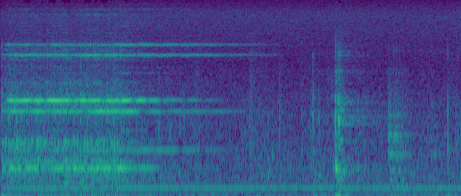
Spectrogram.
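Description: A telephone bell rings once, a bright, metallic, bell-like ring that fades over about a second, followed by quiet hum and a soft clunk like a receiver being picked up.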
